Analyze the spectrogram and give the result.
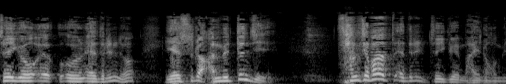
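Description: Very wide pitch swings run through a man's speech, which comes at a very fast pace. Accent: North Korean. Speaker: pastor and lecturer on North Korea mission. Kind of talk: lecture. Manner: animated.

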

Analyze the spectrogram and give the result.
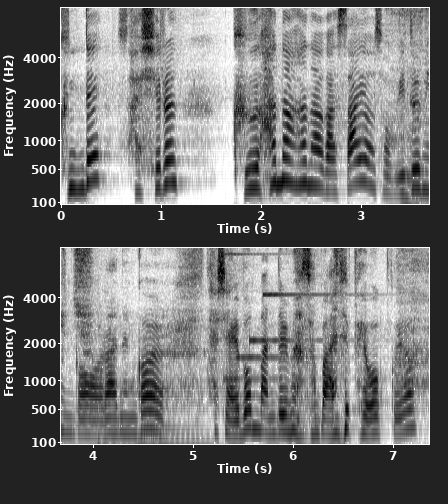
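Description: A woman speaks at a moderate pace with a fairly high pitch and lively intonation. She has an ordinary speaking voice. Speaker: gospel singer. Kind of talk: interview.

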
